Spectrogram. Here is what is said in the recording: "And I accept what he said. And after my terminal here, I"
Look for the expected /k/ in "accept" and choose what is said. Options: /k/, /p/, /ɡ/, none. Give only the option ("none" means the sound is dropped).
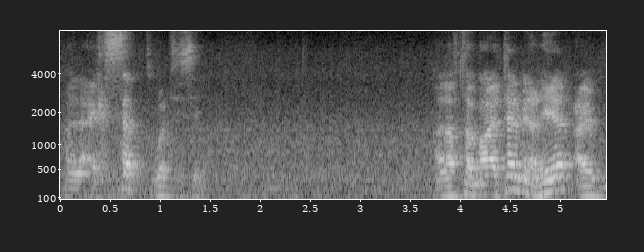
/k/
